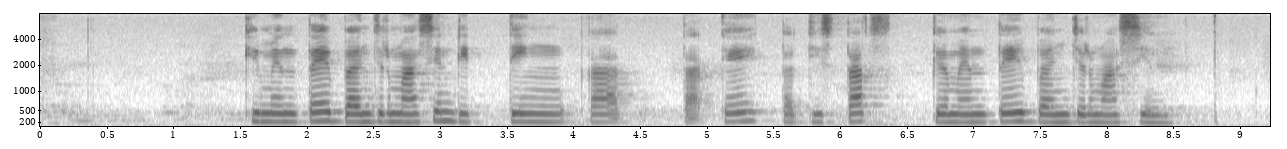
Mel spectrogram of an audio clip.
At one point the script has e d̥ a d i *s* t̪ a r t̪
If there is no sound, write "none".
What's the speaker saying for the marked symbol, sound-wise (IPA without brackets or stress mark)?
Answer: s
